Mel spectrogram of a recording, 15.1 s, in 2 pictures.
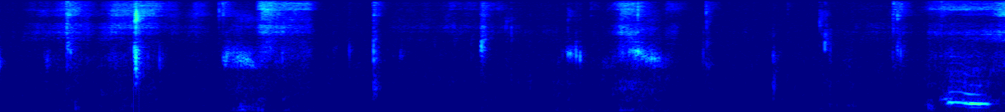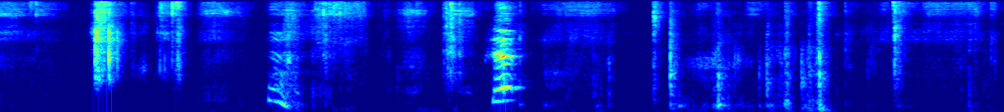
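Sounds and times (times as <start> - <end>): crisp crunching while chewing: 7.8 - 9.1.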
